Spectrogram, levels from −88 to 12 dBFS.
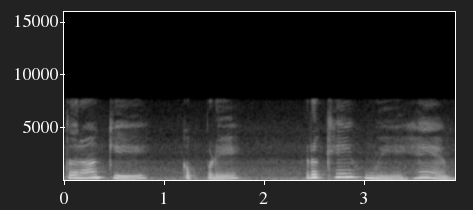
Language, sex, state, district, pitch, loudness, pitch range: Hindi, male, Punjab, Kapurthala, 255 Hz, -15 LUFS, 220-280 Hz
